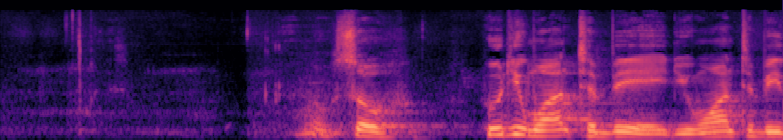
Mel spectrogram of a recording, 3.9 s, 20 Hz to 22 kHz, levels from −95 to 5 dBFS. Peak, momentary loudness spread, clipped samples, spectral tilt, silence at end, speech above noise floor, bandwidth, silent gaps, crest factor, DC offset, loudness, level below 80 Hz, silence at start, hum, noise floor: -6 dBFS; 13 LU; under 0.1%; -4.5 dB/octave; 0 s; 42 dB; 16 kHz; none; 16 dB; under 0.1%; -19 LUFS; -72 dBFS; 1.5 s; none; -61 dBFS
